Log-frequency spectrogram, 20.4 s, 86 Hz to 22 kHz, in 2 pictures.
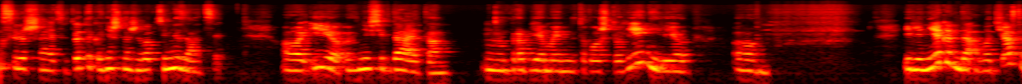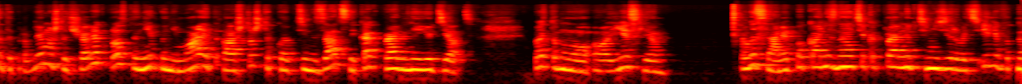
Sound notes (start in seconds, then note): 8.3 sigh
